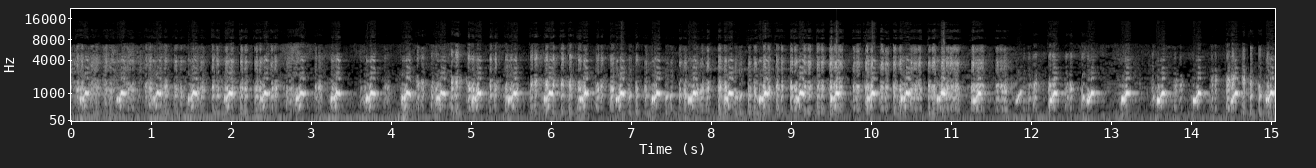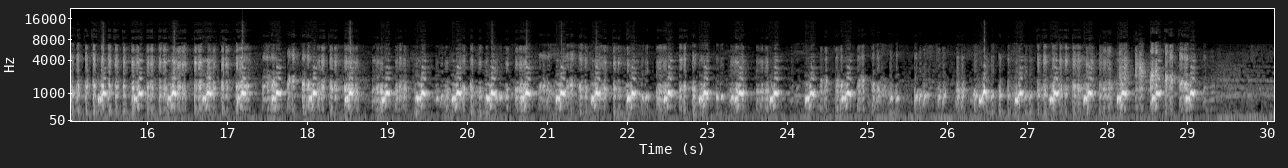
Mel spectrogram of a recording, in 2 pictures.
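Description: White-breasted waterhen calling: a loud, fast series of repeated notes, about three a second, that breaks off briefly near the end.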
